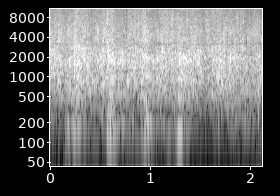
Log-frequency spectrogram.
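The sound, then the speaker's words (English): A crowd breaks into steady, dense applause, many hands clapping at once at an even, fairly loud level throughout, with no voices standing out above it. “Yeah, that's worth a clap, yeah.”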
